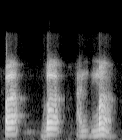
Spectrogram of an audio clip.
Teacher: two lips you can feel it also ba ba and ma in all these three sounds the two lips come together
